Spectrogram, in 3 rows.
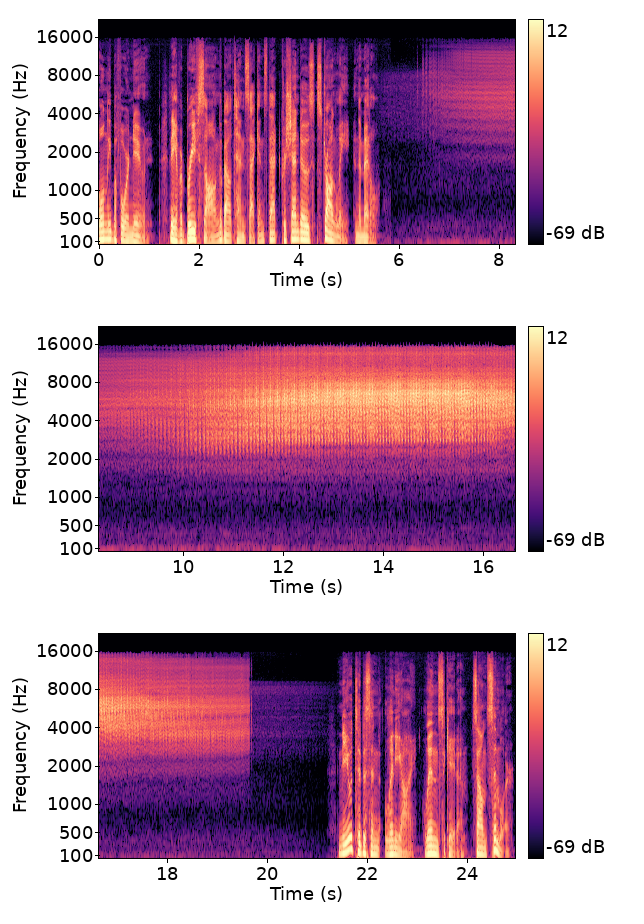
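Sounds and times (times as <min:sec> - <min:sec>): cicada singing high-pitched: 0:06.3 - 0:20.8.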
